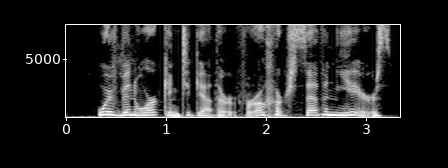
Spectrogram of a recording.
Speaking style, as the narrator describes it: Karen chuckled

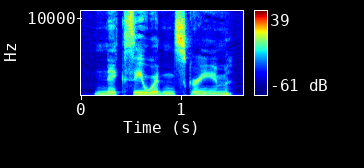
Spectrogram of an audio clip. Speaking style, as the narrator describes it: said Papa, laughing

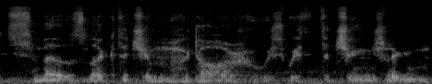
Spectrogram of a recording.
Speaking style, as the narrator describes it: Slabaz growls and he says

